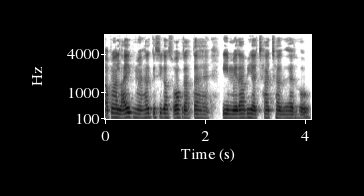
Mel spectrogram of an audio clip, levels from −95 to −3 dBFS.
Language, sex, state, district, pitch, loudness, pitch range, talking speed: Hindi, male, Uttar Pradesh, Etah, 135 Hz, -17 LUFS, 130-145 Hz, 215 wpm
